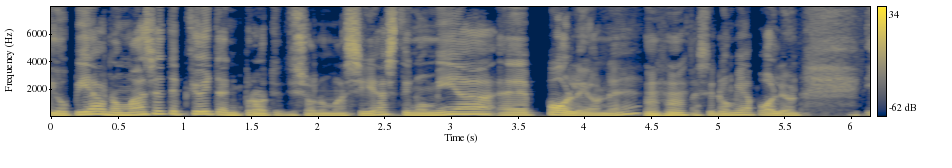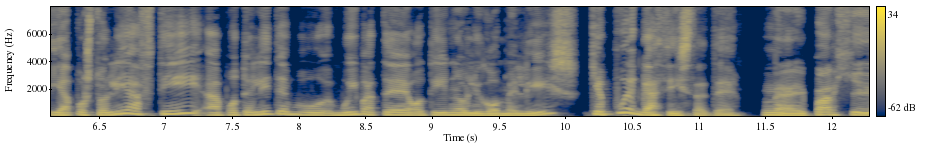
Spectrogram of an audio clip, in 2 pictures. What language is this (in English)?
Greek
